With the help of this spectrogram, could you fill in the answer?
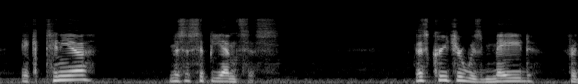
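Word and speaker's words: Ictinia mississippiensis: mississippi kite looks like the latin pronunciation of the mississippi kite is ectinia mississippiensis this creature was made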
